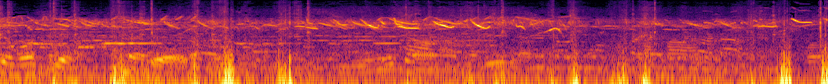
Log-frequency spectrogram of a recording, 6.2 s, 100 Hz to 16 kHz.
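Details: Towa towa birds at a whistling competition in New Amsterdam, Berbice, Guyana, 2023: rapid high whistled notes, slurred up and down, pour out continuously over people talking, thumps and handling noise.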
